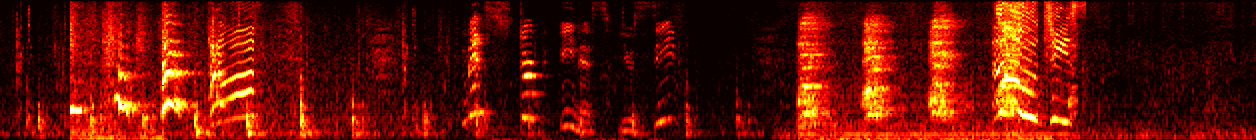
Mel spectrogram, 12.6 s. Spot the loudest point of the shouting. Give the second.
10 s.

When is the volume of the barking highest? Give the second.
2 s.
